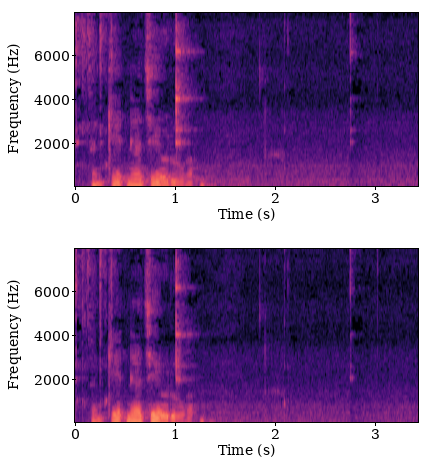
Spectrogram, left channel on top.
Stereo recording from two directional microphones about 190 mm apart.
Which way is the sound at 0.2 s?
15° right (ahead or behind).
